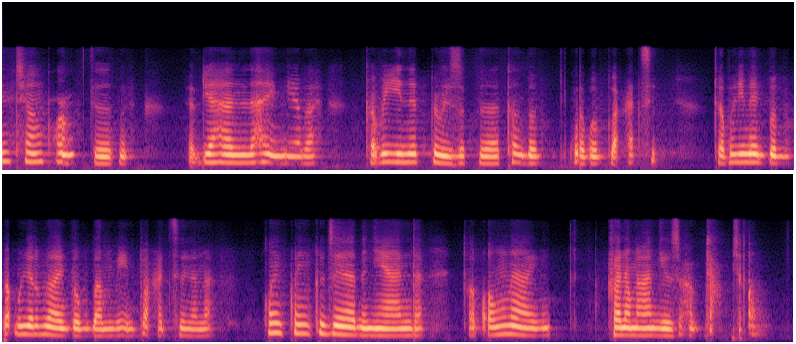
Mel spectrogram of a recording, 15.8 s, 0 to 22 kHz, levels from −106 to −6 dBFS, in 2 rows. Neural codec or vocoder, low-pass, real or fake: codec, 16 kHz, 0.5 kbps, FunCodec, trained on Chinese and English, 25 frames a second; 7.2 kHz; fake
